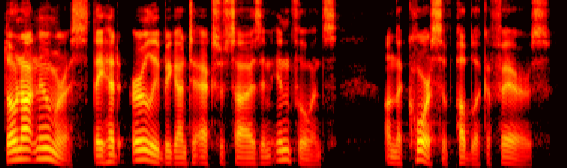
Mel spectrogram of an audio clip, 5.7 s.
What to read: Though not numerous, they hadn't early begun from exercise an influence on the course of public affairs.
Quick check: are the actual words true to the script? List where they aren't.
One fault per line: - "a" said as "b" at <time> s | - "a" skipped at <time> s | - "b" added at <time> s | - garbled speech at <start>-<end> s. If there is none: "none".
- "hadn't" said as "had" at 1.0 s
- "from" said as "to" at 1.9 s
